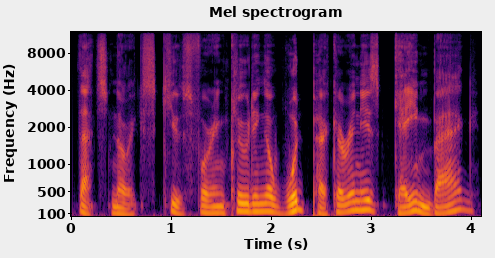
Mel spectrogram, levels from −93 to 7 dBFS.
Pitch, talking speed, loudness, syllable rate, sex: 125 Hz, 160 wpm, -21 LUFS, 4.4 syllables/s, male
